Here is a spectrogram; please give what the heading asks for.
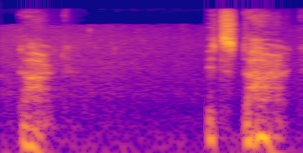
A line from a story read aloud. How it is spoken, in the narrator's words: the monk whispering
